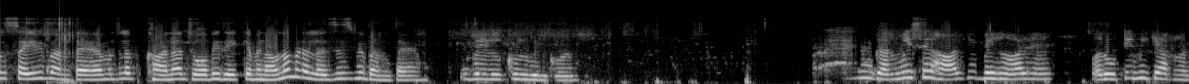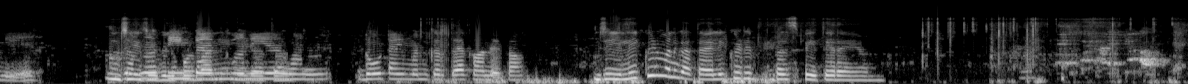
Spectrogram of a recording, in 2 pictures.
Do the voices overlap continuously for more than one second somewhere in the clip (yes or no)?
yes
